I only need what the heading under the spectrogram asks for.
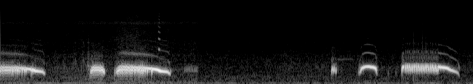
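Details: Spotted dove cooing in a voice meant to stimulate wild doves: long buzzy, slightly falling low coos with short clipped notes between, a pause in the middle, then a quick note, an arched hoot and another drawn-out coo.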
